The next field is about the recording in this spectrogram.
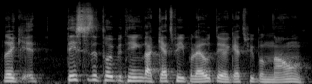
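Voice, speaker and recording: Animated irish guest, quick talker, fairly high voice, laughs a lot. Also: male voice. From Ireland. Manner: animated storyteller, laughs often, slangy. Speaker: podcast guest, professional boxer. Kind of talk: casual chat.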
